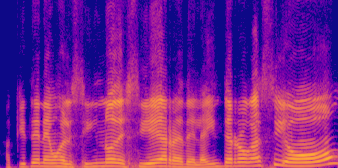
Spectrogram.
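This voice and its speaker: A woman's voice: fairly high pitch, normal speed, clean tone. A woman teacher giving an online class over a video call, explaining step by step and checking in with "¿sí?" and "¿no?".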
